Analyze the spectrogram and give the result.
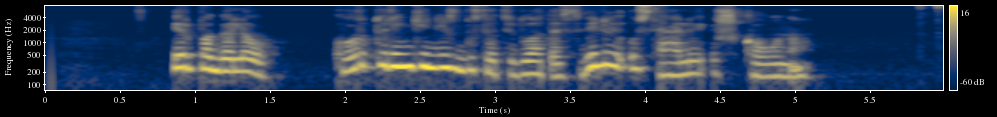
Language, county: Lithuanian, Vilnius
